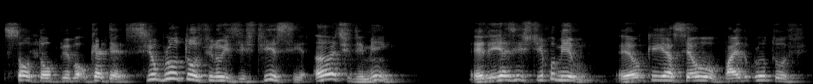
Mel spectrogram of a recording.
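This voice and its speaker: Speaking in a high voice at a moderate pace, an older man from Brazil, an aircraft mechanic appearing as a guest, tells stories in easy conversation. The audio is dull. He's animated, voicing the dialogue in his tales.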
